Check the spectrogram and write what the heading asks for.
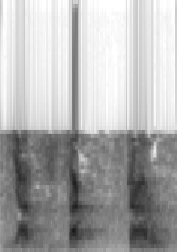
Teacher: Seperti di sini ta sebelumnya ada zal, maka ta-nya itu terpengaruh oleh zal tersebut sehingga ta ini berubah menjadi zal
